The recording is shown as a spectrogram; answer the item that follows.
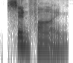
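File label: "Sinn Fein", American English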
